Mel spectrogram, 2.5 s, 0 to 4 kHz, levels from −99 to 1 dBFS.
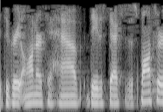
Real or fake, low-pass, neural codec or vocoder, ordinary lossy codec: real; 3.6 kHz; none; MP3, 16 kbps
